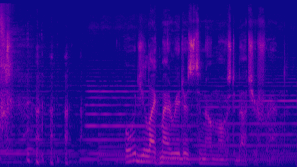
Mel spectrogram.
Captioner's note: chuckling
